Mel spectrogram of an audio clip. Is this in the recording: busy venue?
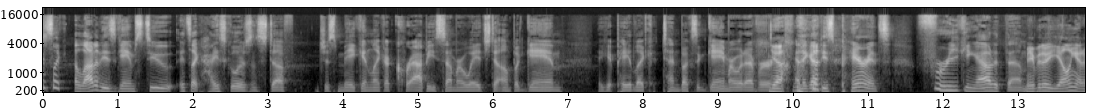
no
